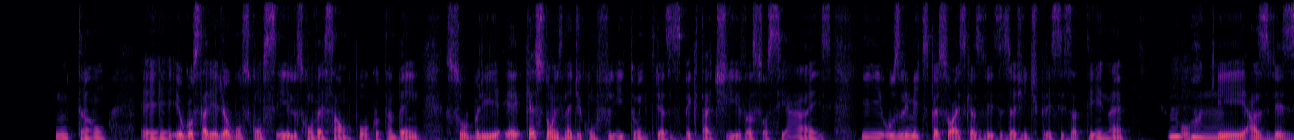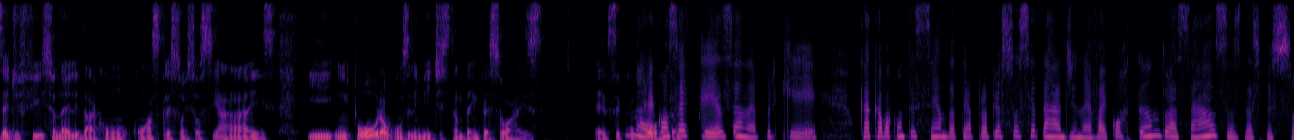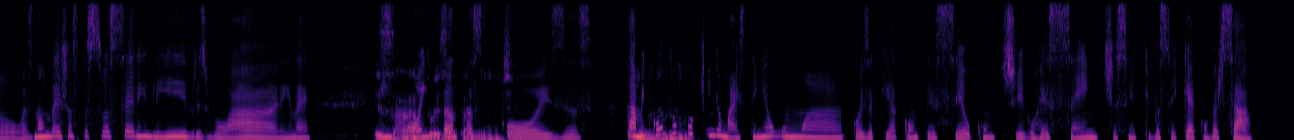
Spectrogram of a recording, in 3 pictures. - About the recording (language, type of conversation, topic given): Portuguese, advice, Como posso lidar com a pressão social ao tentar impor meus limites pessoais?
- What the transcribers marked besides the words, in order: none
